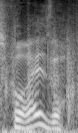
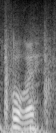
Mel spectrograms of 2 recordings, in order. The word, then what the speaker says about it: Forez: À tous ceux qui disent Forez, eh ben vous n'êtes pas des Forésiens. Ceux qui habitent ici disent le Forez.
